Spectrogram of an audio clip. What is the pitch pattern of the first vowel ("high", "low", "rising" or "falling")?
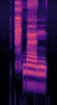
low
